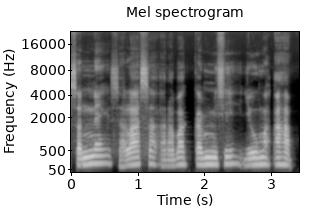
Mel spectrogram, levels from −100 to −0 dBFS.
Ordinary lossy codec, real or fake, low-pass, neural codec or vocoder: none; real; none; none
